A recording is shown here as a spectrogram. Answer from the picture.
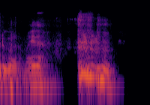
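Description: Speech only: the teacher's voice talking in two short stretches with a brief break between them.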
